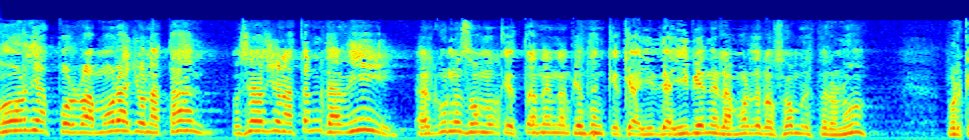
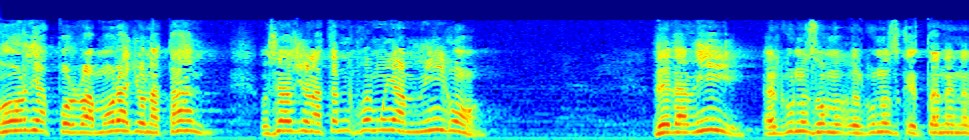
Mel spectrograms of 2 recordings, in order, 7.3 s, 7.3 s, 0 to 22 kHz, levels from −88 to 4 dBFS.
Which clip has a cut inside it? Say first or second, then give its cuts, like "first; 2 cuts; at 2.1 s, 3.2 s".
first; 5 cuts; at 1.7 s, 2.4 s, 3.7 s, 4.3 s, 4.7 s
